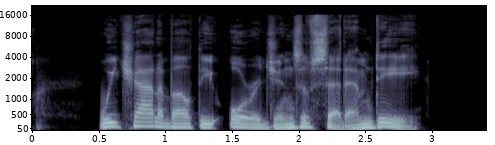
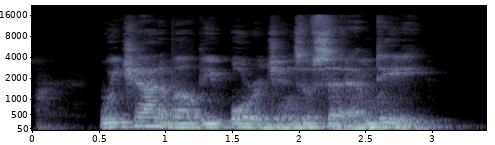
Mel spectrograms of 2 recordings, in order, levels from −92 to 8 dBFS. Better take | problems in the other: first | off-mic speech; far // room echo; slight; dies away in 0.4 s

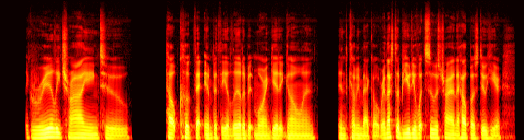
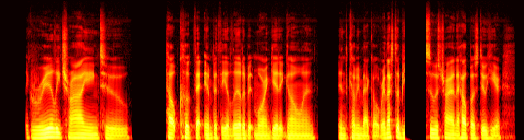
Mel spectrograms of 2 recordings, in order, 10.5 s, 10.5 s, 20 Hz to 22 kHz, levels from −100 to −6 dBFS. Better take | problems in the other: first | audio cutting out; at 8 s

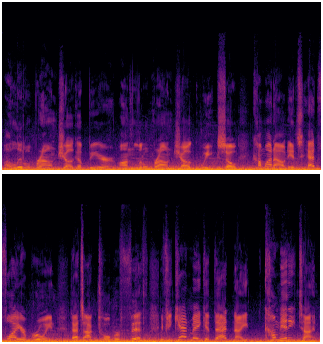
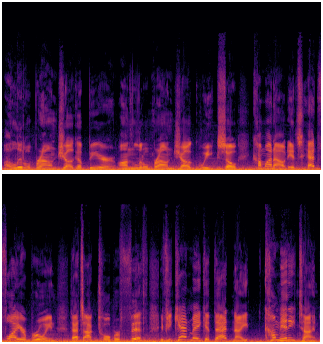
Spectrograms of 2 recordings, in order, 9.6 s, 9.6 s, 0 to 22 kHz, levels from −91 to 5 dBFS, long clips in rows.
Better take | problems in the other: second | wind noise on the microphone; heavy; 7 dB below the speech; occasional gusts in the second

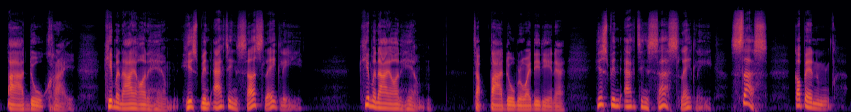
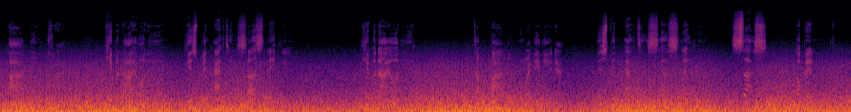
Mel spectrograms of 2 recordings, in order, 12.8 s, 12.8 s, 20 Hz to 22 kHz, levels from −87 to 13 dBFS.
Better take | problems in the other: first | wind noise on the microphone; heavy; 4 dB above the speech

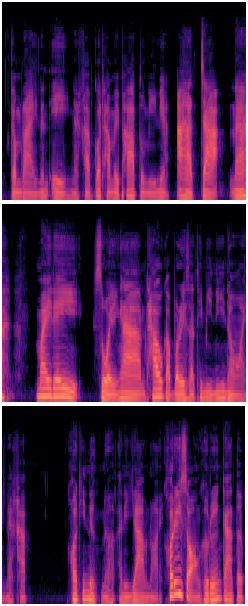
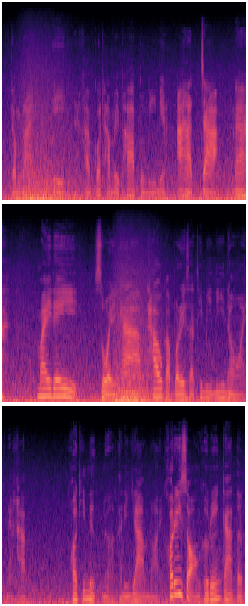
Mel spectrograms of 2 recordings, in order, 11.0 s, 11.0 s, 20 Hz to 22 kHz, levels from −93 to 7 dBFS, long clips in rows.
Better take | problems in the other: first | wind noise on the microphone; occasional gusts; 10 dB below the speech

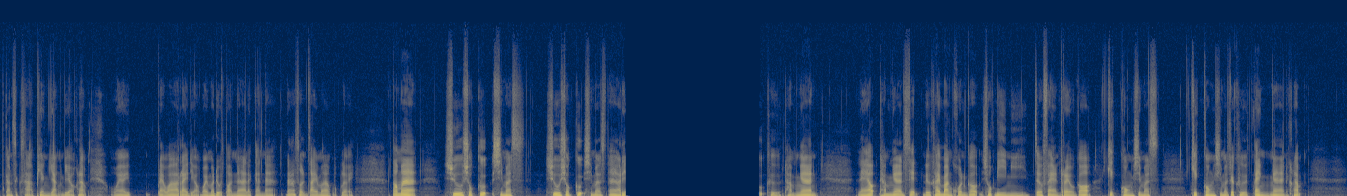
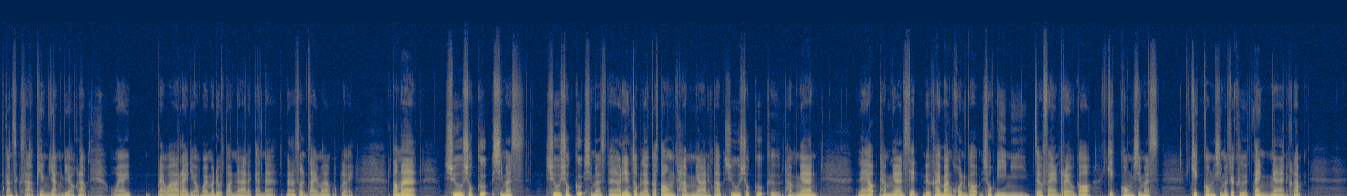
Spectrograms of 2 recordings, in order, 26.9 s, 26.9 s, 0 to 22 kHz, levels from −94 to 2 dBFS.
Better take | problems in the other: second | audio cutting out; at 13 s for 2.5 s

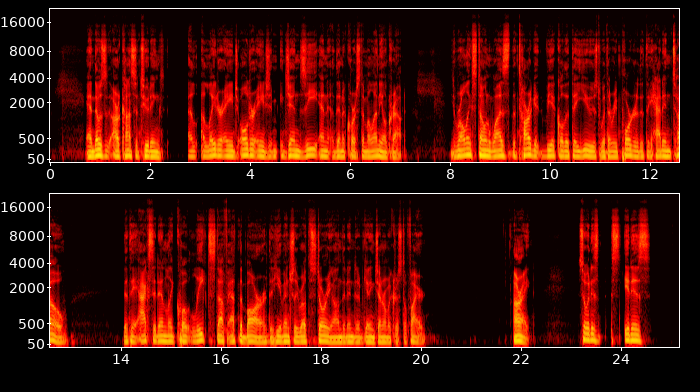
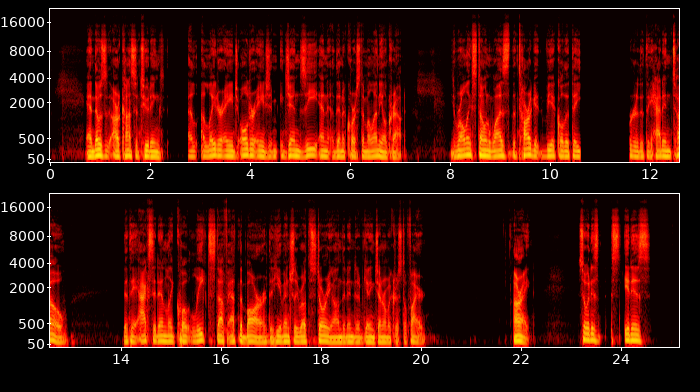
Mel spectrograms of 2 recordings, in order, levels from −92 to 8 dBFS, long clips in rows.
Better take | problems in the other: first | audio cutting out; at 11 s for 1 s

